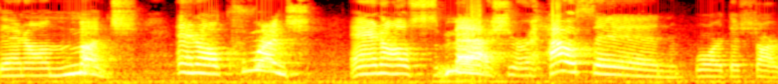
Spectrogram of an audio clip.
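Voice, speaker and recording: A woman bellows in a put-on character voice, high-pitched and very slow. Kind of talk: children's story time read-aloud. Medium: read story. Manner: roaring.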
